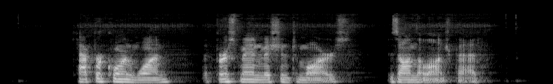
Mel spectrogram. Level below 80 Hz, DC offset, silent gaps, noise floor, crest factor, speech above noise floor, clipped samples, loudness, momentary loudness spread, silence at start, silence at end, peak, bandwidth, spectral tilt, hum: -54 dBFS; under 0.1%; none; -69 dBFS; 18 dB; 50 dB; under 0.1%; -19 LUFS; 14 LU; 0.8 s; 0.7 s; -2 dBFS; 11.5 kHz; -6 dB/octave; none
